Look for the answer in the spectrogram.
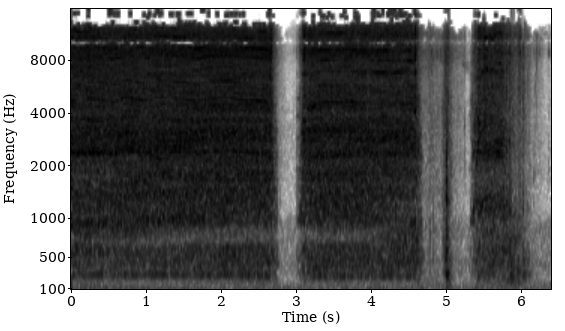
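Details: FS Racing Freemen RC crawler, stock except 3S battery: steady high-pitched electric whir with brief stops and restarts after the motor, likely fouled by mud, came back to life; small brushed motor spinning freely and evenly.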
